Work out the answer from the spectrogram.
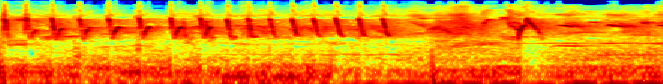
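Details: Semi gacor song of a bar-winged prinia (ciblek): a rapid even trill of high repeated chips, then a couple of slurred falling notes and soft twittering.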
